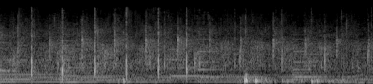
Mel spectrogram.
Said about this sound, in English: Let's give them a round of applause, right?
